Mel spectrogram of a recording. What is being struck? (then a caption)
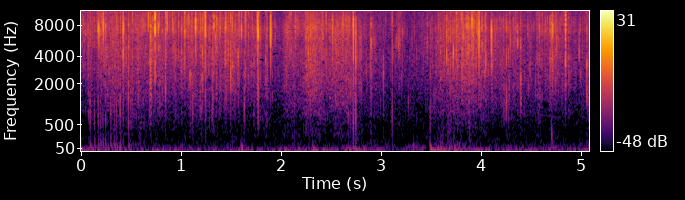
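Foil tea pouch. Long painted nails scratch the label area of a green foil tea pouch and crinkle it, producing dense, bright crackling and rustling with sharp clicks throughout. A steady low rumble sits underneath the close, continuous crinkle.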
